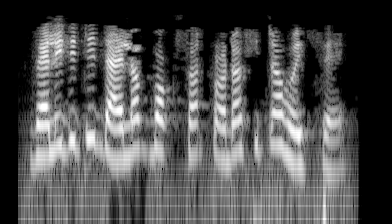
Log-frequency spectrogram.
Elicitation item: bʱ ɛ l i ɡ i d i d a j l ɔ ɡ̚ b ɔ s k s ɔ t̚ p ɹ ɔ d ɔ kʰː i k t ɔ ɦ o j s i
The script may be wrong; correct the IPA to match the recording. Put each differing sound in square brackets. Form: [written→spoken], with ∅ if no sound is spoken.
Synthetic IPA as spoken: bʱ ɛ l i [ɡ→d] i [d→t] i d a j l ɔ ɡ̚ b ɔ [s→∅] k s ɔ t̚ p ɹ ɔ d ɔ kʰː i [k→∅] t ɔ ɦ o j s [i→ɛ]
